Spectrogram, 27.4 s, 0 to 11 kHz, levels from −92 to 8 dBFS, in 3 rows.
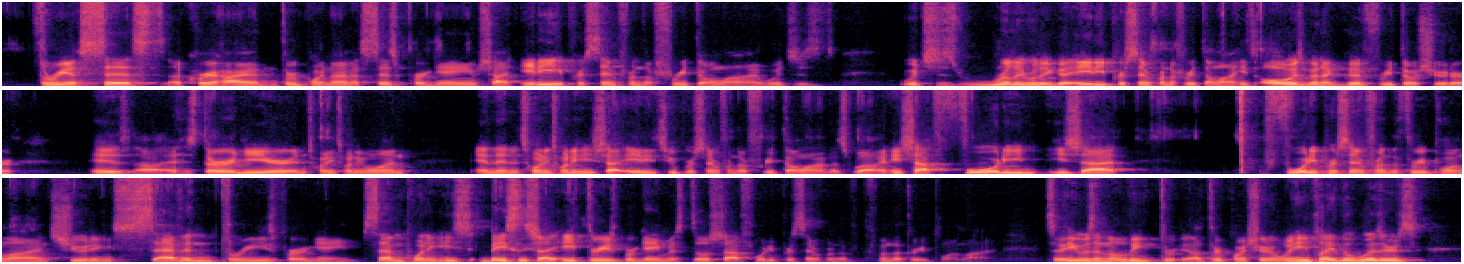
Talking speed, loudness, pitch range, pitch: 270 wpm, -19 LUFS, 90-115 Hz, 100 Hz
